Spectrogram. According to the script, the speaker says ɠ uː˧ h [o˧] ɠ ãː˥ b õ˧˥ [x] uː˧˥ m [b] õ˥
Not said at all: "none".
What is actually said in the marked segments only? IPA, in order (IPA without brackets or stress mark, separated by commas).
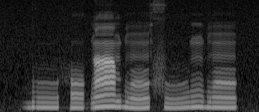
o˧, x, b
